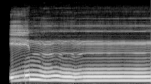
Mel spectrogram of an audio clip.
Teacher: Nun bertasdid disebut bacaan gunah musyadadah bacanya harus dengung atau ditahan dua harakat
